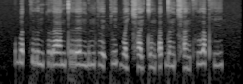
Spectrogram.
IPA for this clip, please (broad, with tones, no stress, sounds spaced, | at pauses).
b a˥˩ t̚ k r ɯ˨˩ ŋ p r aː˧ n t r ɛː˧ ŋ b o˧ m k l e˨˩ ʔ k l i˥˩ ʔ b a˩˦ j t͡ɕʰ a˨˩ j t o˨˩ n ʔ a˦˥ t̚ d a˧ ŋ t͡ɕʰ a˩˦ ŋ pʰ l u˥˩ a̯ pʰ iː˦˥ p̚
